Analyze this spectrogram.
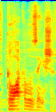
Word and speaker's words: glocalization: might have guessed it you might have not glockalization no that is not a typo and i am not mispronounced glocalization is a thing whether you're a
